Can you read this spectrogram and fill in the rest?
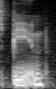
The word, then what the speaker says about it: Bien: It's spelt B-I-E-N, but I think it's Bean.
